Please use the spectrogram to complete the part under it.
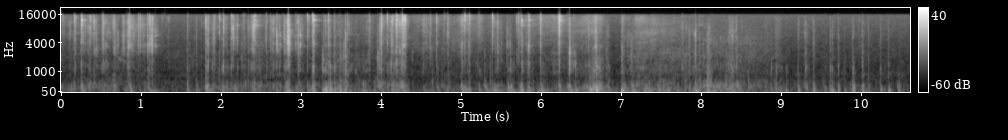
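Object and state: Faux leather handbag, tapped and scratched.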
